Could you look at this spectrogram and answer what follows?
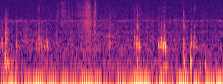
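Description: Faint, scattered soft clicks and brief rustles of close, small-scale handling over quiet room tone.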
